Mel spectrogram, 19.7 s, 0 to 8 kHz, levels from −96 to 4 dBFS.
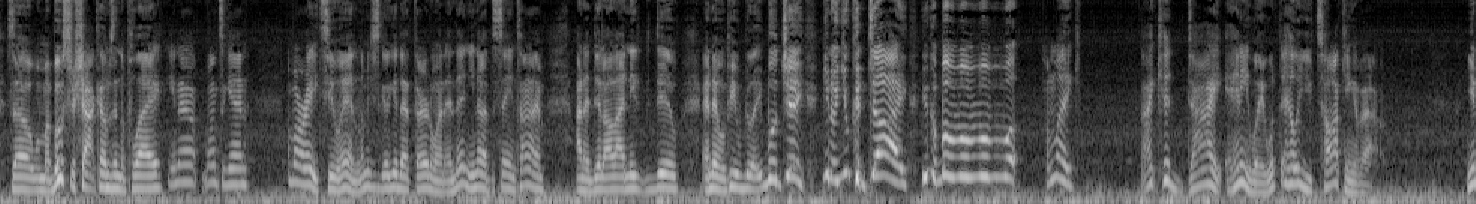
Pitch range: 115-180 Hz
